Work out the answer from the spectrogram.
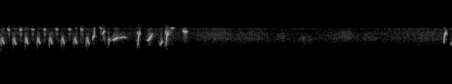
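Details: European goldfinch in an old recording from 1982–1990. A fast even series of repeated chirps, roughly three per second, breaks into a short twittering flourish, then hiss-filled quiet.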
